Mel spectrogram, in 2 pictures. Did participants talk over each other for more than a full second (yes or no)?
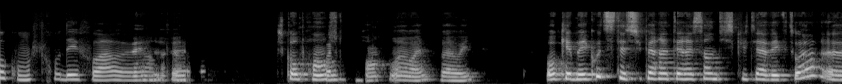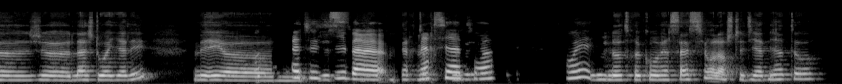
yes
